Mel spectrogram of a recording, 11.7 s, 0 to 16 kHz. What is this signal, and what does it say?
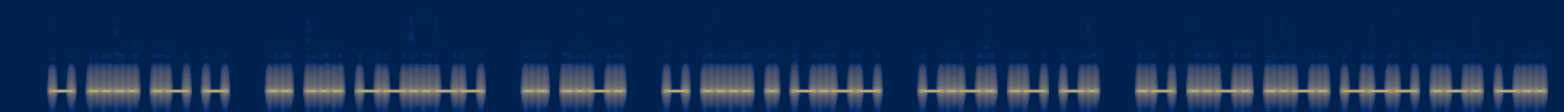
Morse code, heard as a keyed tone, about 25 wpm, 700 Hz. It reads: THAT IS, IF THEY CAN AFFORD
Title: Sentences from Top 1100 Words 25wpm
